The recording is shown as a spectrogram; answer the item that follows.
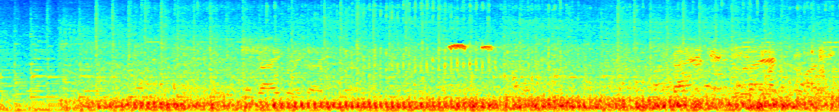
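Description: Many motorcycle engines idling together in a crowded queue, a dense low rumble, with people's voices over it. Two short high-pitched beeps sound about four and a half seconds in.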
